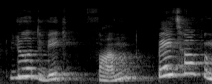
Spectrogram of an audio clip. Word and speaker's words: Ludwig van Beethoven: Bestecimizin tam ismi Ludwig van Beethoven. Beethoven Almanya'nın Bonn şehrinde doğduğu için haliyle isim Almanca. Ve Almanca'da B harfini F şeklinde söylüyoruz. İsmin diğer kısımları kolay zaten. Dolayısıyla telaffuz birden havalı hale gelerek Ludwig van Beethoven oluyor.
